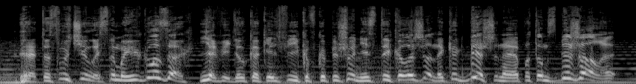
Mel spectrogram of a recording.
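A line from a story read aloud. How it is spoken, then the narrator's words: Werewolf man shouting. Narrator (Russian): Кричал мужчина-вервольф, житель Ривии, нашедший труп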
